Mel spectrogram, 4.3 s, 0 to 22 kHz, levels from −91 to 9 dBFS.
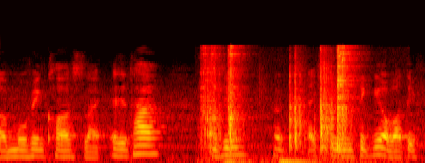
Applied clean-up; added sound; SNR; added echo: none; Cutlery, silverware; -2 dB; none.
